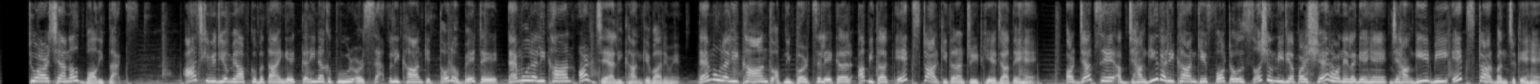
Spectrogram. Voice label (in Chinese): 乌尔都语女 外语 小语种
